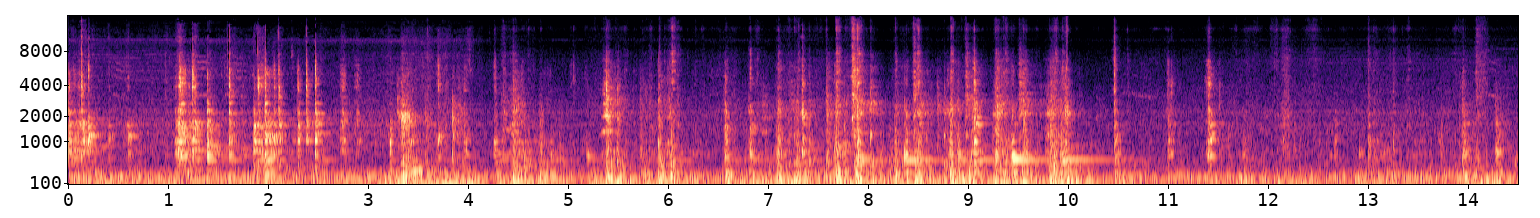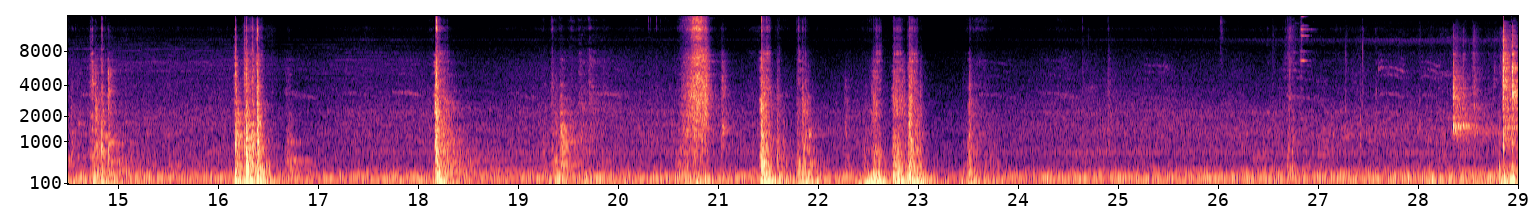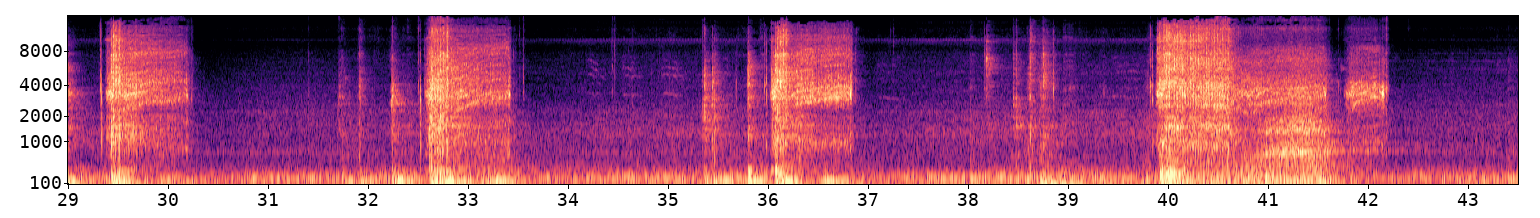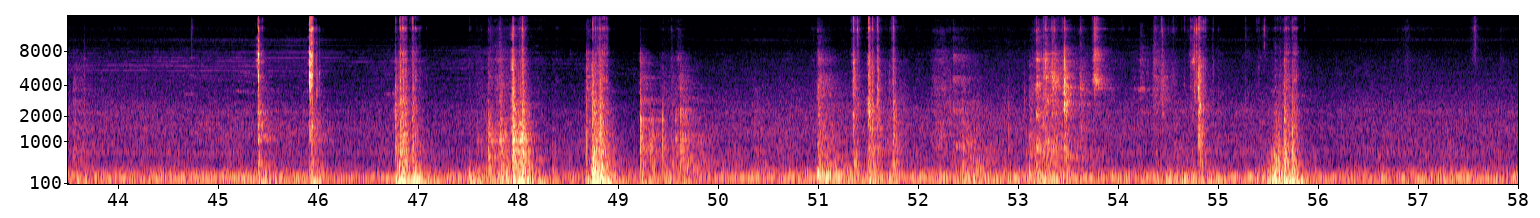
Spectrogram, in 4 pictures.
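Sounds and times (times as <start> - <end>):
steady low hum: 0.0 - 58.0
impact driver running screws: 29.3 - 30.3, 32.5 - 33.6, 36.0 - 36.9, 39.8 - 42.2.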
